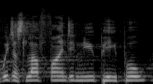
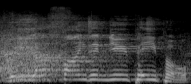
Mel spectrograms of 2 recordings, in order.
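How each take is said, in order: First: Said in the usual way. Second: Slow, loud, high and emphatic; drawn-out innuendo-laden replay; suggestive repeat. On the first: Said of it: "her husband was like". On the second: Retold or imitated. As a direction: spell it out word by word in disbelief. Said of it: "this couple approached me".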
